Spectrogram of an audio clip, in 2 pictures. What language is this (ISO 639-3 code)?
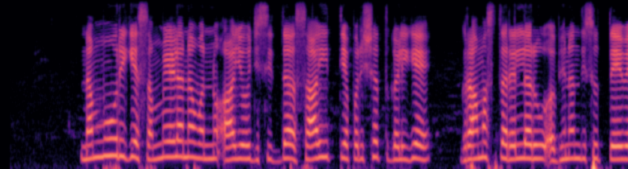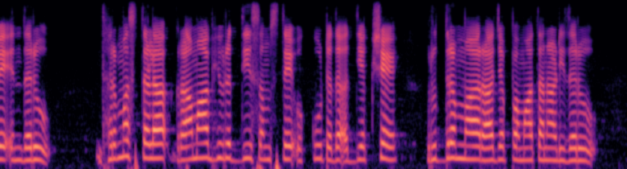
kan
